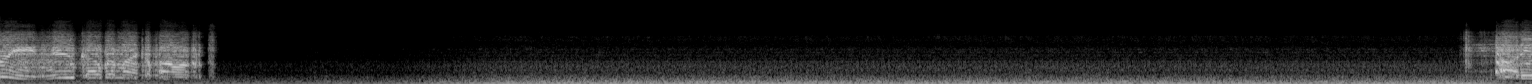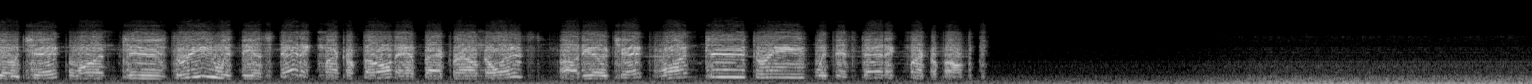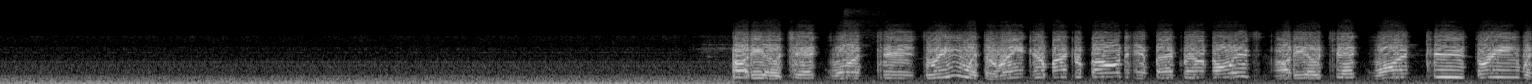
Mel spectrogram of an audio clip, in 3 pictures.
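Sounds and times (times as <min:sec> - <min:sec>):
man's voice over radio speaker: 0:00.0 - 0:02.2, 0:14.6 - 0:25.2, 0:37.6 - 0:45.9
vehicle cabin hum: 0:00.0 - 0:45.9.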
